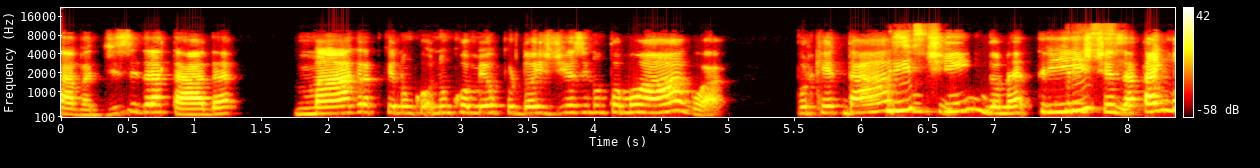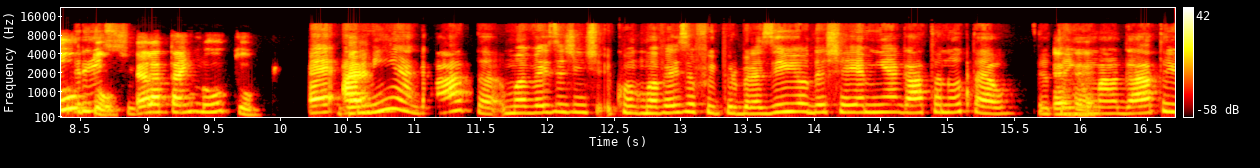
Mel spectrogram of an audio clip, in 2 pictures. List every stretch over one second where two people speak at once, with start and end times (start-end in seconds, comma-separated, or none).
7.5-8.9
